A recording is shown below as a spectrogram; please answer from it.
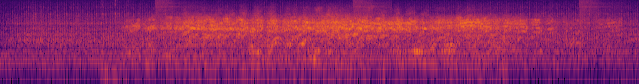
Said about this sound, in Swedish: Det här Youtube-klippet heter Autism Bus Ride, alltså ungefär att åka buss som autistisk.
